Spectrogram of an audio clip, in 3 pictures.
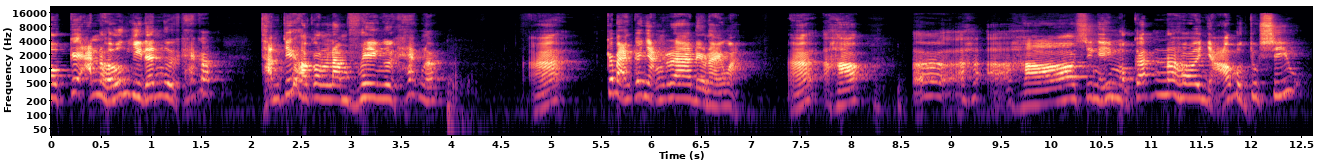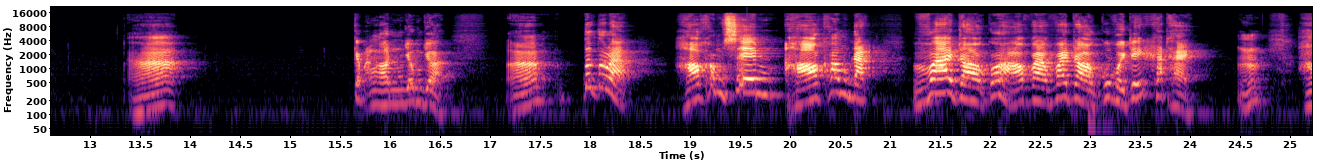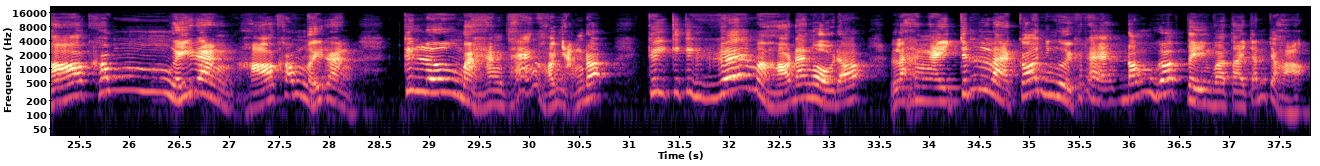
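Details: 43-year-old man who has stuttered since childhood; he says it has eased with frequent speaking but persists; stuttering.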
